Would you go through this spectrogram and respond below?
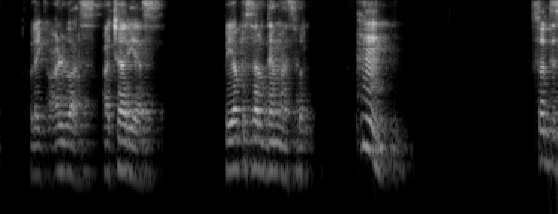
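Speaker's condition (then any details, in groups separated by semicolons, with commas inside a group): No condition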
